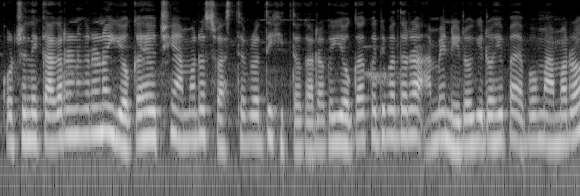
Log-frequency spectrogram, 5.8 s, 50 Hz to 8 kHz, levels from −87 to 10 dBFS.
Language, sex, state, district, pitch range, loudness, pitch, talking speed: Odia, female, Odisha, Khordha, 195-225 Hz, -15 LUFS, 205 Hz, 205 wpm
